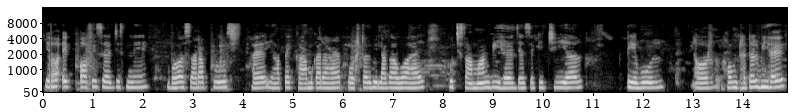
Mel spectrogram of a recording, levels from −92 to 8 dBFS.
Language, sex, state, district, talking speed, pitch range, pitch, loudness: Hindi, female, Bihar, Kishanganj, 135 wpm, 220-245 Hz, 230 Hz, -15 LUFS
